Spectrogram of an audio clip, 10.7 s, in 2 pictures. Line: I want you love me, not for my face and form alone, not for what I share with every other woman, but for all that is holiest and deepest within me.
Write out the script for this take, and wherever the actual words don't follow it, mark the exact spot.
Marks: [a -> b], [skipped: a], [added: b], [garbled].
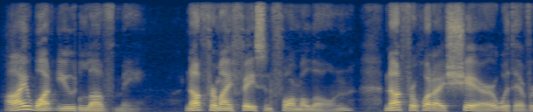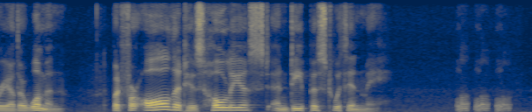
I want you love me, not for my face and form alone, not for what I share with every other woman, but for all that is holiest and deepest within me.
